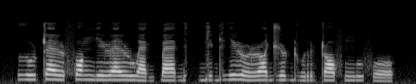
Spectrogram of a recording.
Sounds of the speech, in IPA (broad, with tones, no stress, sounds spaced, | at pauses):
ð u˨ ʈ æ˦˨ ɭ f ɒ˦ ŋ i˨ ɭ æ˦ ɭ w æ˨ ɡ k͡p æ˦ ɡ | ɡ i˨ ɖʱ i˦ ɭ o˨ ɭ ɒ˦ d͡ʒ o˦ ɭ ɖʱ u˨ r ʈ ɒ˦ f ŋ u˦ f o˨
